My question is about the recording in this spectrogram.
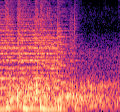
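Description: Background music with a bass line and held notes; the treble drops away about a second and a half in, and the music grows quieter.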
